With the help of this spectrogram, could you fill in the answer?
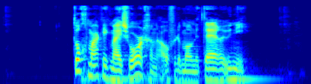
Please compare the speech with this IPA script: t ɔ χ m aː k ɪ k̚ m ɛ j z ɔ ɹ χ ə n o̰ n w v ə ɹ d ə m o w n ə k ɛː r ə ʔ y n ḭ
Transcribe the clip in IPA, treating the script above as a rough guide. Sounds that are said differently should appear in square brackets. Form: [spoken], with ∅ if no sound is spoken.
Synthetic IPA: t ɔ χ m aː k ɪ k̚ m ɛ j z ɔ ɹ χ ə n o̰ [∅] w v ə ɹ d ə m o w n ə [t] ɛː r ə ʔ y n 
